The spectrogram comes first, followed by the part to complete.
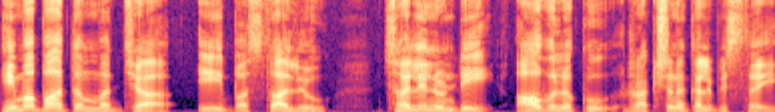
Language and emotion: Telugu, neutral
